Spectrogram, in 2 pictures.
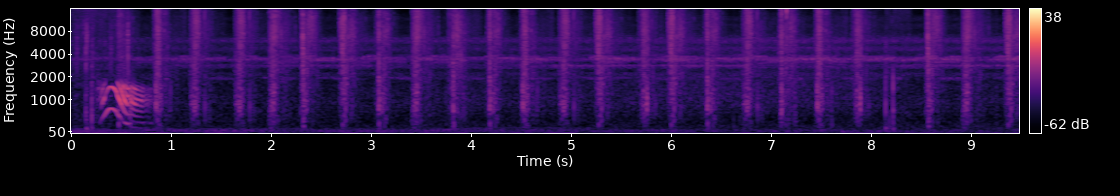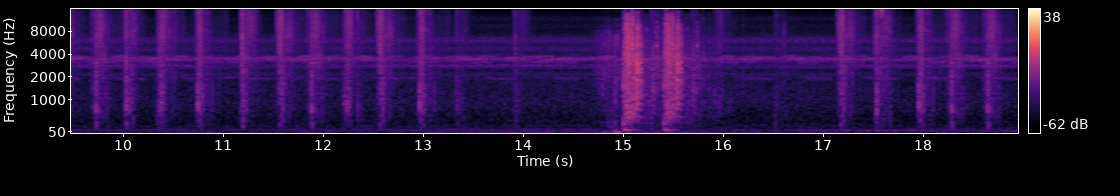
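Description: Footsteps fall at a walking pace.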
